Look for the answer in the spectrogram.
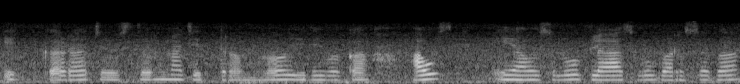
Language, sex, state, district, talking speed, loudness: Telugu, female, Andhra Pradesh, Sri Satya Sai, 95 wpm, -21 LUFS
